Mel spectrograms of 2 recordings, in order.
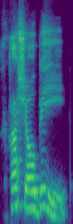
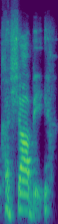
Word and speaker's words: Khashabi: Khashabi, or that's the Farsi version of it, Khashabi, but Khashabi, right? And the That's American right. version of it, the American pronunciation That's of it.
